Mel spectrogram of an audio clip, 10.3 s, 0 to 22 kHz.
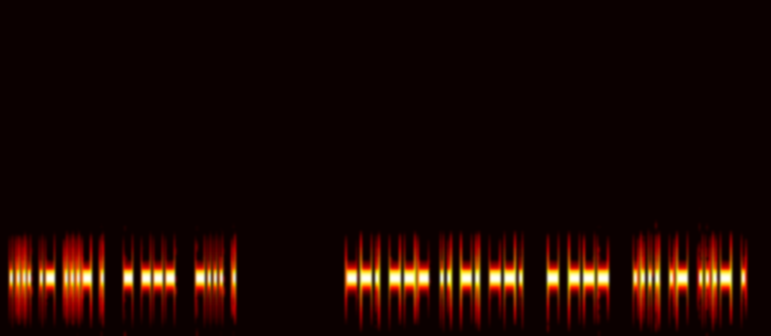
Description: Morse code, heard as a keyed tone, about 33 wpm, 700 Hz. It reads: HAVE TO BE GOING TO HAVE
